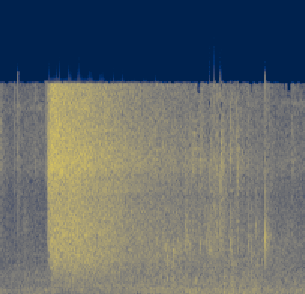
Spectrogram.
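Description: Liquid curry poured onto a hot coconut-oil tempering of curry leaves and spices in a pan. It gives a sudden loud sizzle just over half a second in, which slowly dies down to a steady hiss.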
